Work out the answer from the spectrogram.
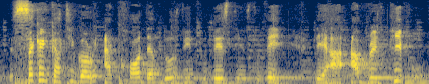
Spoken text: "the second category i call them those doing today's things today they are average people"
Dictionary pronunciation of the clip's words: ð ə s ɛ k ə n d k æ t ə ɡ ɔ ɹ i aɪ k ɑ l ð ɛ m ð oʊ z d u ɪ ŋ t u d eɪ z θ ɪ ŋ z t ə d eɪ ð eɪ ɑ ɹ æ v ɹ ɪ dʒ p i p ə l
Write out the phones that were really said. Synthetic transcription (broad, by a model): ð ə s ɛ k ə n d k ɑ t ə ɡ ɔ ɹ i aɪ k ɑ l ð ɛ m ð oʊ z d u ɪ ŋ t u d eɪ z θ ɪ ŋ s t ə d eɪ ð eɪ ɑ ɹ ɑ b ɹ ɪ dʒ p i p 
